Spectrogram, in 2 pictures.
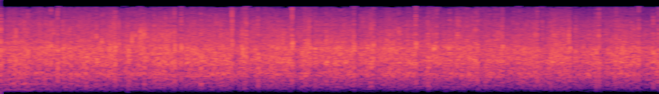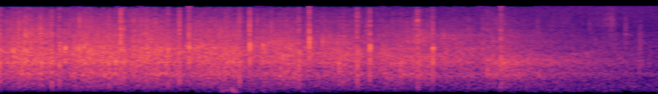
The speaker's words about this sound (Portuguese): Uma salva de palmas para esse Jesus que nos deu vida eterna. Amém?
